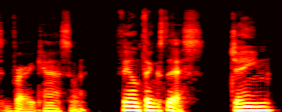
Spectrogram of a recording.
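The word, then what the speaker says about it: Jeyne: castle theon thinks this jane jane it rhymes with pain how woefully true that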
